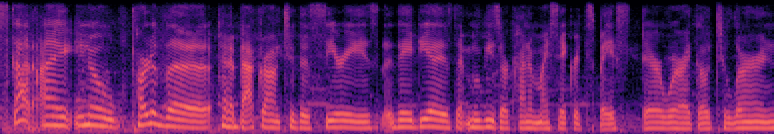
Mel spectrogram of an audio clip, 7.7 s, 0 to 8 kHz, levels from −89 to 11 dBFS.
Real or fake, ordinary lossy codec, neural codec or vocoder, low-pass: fake; Opus, 16 kbps; codec, 44.1 kHz, 7.8 kbps, Pupu-Codec; 7.2 kHz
